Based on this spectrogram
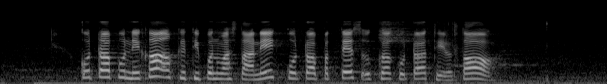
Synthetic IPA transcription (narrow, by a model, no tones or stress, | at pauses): kuʈɔpunikɔuɡ̥ed̪̥i̤pʊnwast̪anekuʈɔpət̪ɪsuɡ̥ɔ̤kuʈɔd̪̥e̤lt̪ɔ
